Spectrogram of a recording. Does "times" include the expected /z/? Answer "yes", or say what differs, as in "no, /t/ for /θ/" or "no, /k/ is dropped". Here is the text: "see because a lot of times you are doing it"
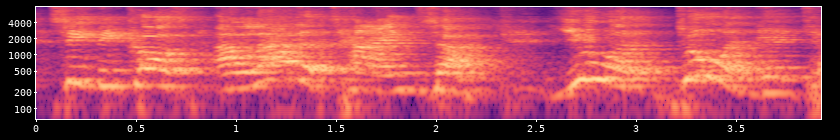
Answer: yes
